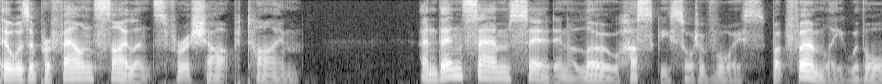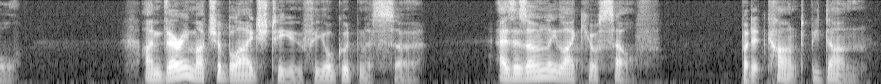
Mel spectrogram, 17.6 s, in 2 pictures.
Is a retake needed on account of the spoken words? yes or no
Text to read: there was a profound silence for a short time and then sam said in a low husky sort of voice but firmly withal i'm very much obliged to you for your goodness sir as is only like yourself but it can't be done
yes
